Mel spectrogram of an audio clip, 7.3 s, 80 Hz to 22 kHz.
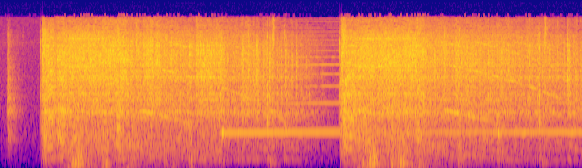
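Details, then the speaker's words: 1987 Toyota MR2, hot stalling complaint, scope on air flow meter switch: catches, runs rough with sagging revs, dies and briefly restarts; the switch went high as it stalled, cause still unconfirmed. "jeez really doesn't want to stay running and the switch went High"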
